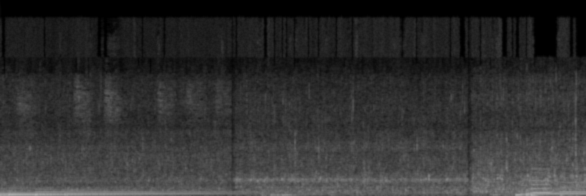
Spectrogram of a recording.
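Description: A small stream at Mono Cliffs in Ontario, Canada flows in a steady close-up rush and trickle of water, with faint tonal hums fading in and out at the start and end, and no talking.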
